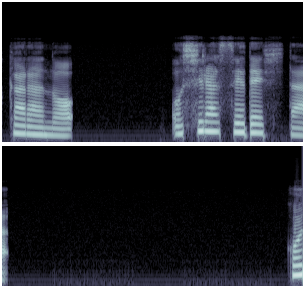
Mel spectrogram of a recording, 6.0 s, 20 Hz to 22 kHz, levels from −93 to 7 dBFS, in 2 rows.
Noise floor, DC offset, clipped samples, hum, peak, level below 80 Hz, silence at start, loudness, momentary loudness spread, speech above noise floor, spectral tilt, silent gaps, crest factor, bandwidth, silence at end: -69 dBFS; under 0.1%; under 0.1%; none; 0 dBFS; -62 dBFS; 0.1 s; -18 LUFS; 7 LU; 52 dB; -5 dB/octave; none; 20 dB; 9 kHz; 0 s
